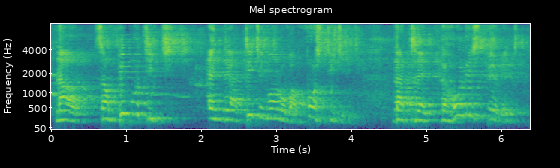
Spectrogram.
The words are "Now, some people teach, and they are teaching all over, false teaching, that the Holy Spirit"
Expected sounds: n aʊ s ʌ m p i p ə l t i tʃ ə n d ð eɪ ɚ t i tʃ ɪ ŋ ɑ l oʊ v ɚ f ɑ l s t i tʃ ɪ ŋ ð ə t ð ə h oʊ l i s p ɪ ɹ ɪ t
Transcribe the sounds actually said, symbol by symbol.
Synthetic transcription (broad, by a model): n aʊ s ʌ m p i p l t i tʃ ə n d ð eɪ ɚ t i tʃ ɪ ŋ ɑ l oʊ v ɚ f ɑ s t i tʃ ɪ ŋ ð ə t ð ə h oʊ l i s p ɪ ɹ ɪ t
